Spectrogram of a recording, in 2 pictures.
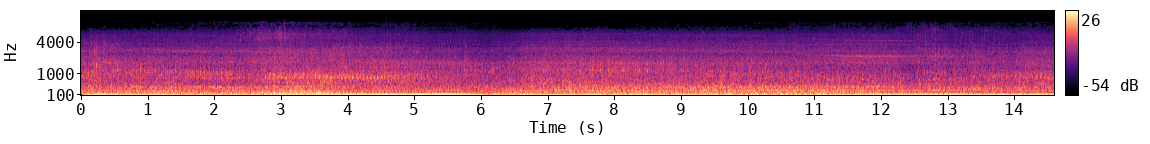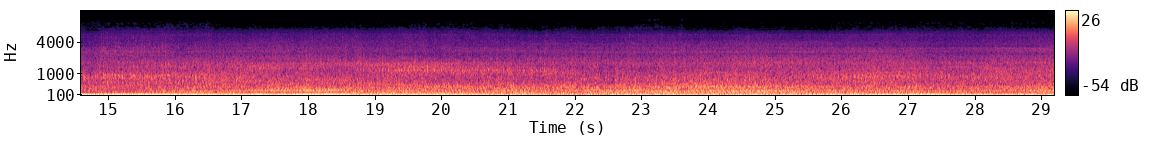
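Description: Harley-Davidson Milwaukee-Eight V-twin motorcycle engines running under way, the low engine note rising and falling a little as the throttle comes on and off, with a steady rush of noise over it.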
